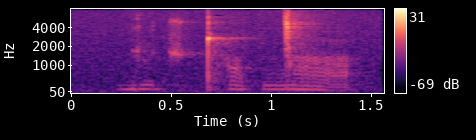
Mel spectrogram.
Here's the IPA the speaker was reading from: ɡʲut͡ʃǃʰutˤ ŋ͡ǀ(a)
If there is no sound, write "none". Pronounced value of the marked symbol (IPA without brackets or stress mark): a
